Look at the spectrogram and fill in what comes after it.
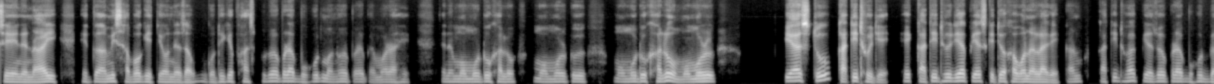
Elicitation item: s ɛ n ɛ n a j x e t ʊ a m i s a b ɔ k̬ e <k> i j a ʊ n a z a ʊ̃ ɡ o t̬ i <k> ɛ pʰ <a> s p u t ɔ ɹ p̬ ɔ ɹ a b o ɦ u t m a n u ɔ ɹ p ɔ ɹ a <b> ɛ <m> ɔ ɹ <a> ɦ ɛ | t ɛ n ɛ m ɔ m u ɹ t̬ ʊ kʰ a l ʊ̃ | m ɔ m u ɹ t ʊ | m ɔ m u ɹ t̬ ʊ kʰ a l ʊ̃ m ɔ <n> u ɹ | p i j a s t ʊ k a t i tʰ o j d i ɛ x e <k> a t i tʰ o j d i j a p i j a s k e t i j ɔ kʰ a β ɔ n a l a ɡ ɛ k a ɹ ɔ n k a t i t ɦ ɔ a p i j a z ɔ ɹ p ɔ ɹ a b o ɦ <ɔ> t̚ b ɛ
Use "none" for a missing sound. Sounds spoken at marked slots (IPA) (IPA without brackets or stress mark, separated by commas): t, k, a, b, m, a, m, k, u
